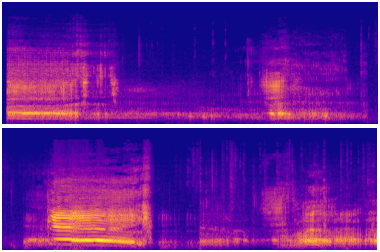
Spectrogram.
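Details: American bison giving deep, rough roaring bellows in separate bursts of one to two seconds, with a longer, louder, strained call in the middle that sweeps downward at its end.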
